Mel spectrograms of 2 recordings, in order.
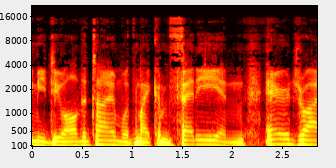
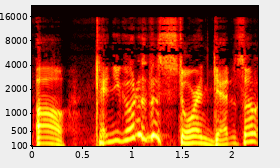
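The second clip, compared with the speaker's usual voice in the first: higher-pitched mock husband asking a favor; imitating husband; 8 semitones higher than usual. Streamer mimicking husband's store request, mock wheedling. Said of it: "my husband's like".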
